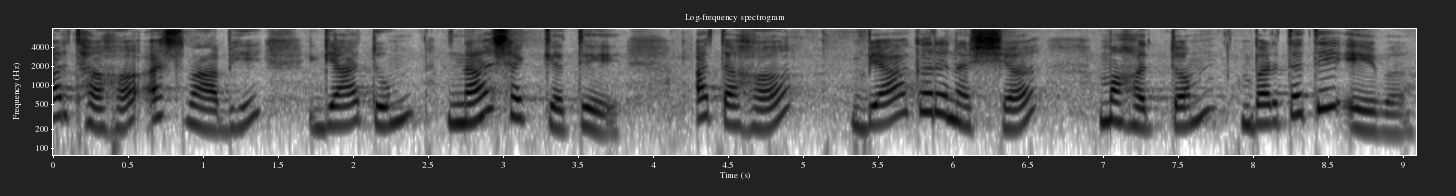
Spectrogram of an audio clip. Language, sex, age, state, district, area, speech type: Sanskrit, female, 18-30, Assam, Baksa, rural, spontaneous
